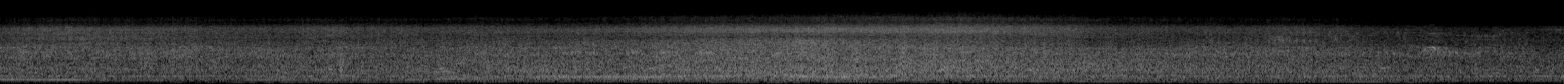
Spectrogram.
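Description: Engine of a small fast motor craft running at speed across the water, with the hiss of its spray and wake. It grows louder to a peak about halfway through, then fades as it turns away.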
